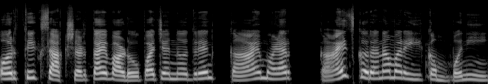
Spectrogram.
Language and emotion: Goan Konkani, disgusted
